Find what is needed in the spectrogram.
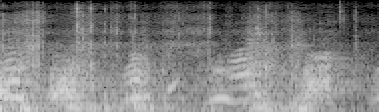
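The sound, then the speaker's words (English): A team of seven sled dogs used for tourists, not racing huskies, barks and yips excitedly while jumping and banging at their harnesses, their overlapping, rapid calls and high whines crowding together, loud and continuous with no pauses. “But already, they were jumping and banging at their harnesses.”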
